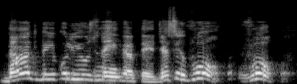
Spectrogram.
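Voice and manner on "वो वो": "वो" with both lips rounded, teeth kept out; pure lip-rounded W in "वो"; lips-only W. Shown as a demonstration. Teacher demonstrating for learners, "वो" from the lips alone. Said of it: "वो सिर्फ lips use होंगे".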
